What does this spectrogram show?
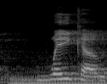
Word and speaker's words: Waco: who instructed military pilots in WACO, Texas. That does not rhyme with taco.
